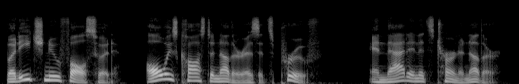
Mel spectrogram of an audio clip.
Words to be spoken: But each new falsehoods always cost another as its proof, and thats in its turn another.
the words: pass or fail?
fail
